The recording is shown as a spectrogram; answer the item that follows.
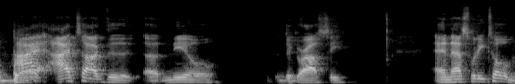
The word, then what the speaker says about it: deGrasse: on the planet on a TV show called Degrassi. Wait a minute. Did I say it wrong? Neil deGrasse Tyson is the Neil deGrasse.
